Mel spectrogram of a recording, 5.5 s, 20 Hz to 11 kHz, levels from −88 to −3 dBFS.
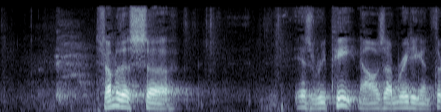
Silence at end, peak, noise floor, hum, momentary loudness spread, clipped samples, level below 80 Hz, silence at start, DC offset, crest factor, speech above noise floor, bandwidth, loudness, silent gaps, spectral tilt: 0 s; -4 dBFS; -60 dBFS; none; 22 LU; under 0.1%; -64 dBFS; 0.7 s; under 0.1%; 22 dB; 38 dB; 9.4 kHz; -24 LUFS; none; -4.5 dB/octave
